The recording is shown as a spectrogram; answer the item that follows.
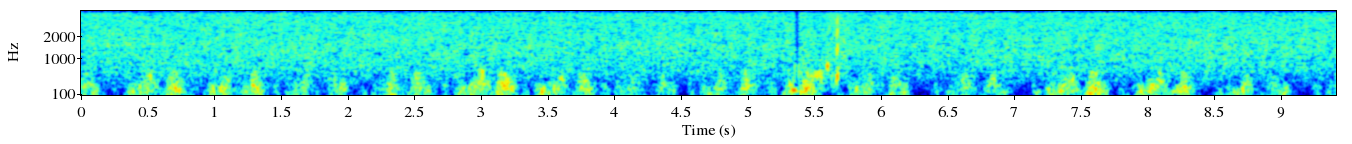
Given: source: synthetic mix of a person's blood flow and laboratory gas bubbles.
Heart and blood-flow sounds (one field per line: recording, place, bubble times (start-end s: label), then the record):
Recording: Doppler ultrasound of blood flow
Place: precordium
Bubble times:
5.28-5.72 s: bubbles
From the record:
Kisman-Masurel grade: 213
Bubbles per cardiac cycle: several, 3 to 8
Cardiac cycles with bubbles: 1 to 10%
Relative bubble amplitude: loud (0.450 to 0.775)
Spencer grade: 1 (occasional bubble signal discernible with the cardiac motion signal, with majority of cardiac periods free of bubbles)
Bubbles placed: anywhere in the cardiac cycle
